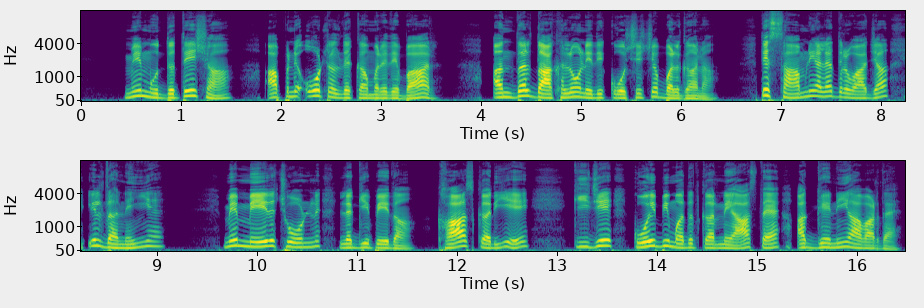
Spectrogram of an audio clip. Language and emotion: Dogri, angry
